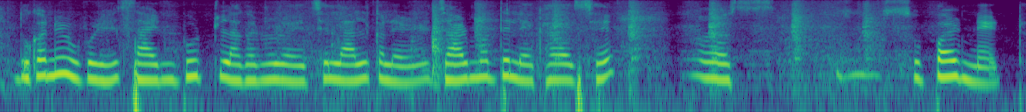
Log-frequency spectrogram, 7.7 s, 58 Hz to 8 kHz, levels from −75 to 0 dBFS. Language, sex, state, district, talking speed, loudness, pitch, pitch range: Bengali, female, Tripura, West Tripura, 115 wpm, -17 LUFS, 250 Hz, 235-275 Hz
